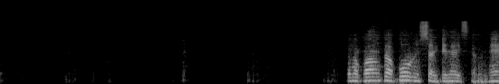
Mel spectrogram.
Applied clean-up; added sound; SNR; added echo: neural mask model RNNoise.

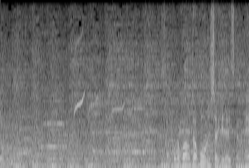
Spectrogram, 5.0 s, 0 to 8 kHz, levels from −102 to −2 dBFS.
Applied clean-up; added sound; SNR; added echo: none; Mechanisms; 19 dB; none.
